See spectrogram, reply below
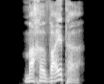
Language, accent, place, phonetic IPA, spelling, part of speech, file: German, Germany, Berlin, [ˌmaxə ˈvaɪ̯tɐ], mache weiter, verb, De-mache weiter.ogg
- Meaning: inflection of weitermachen: 1. first-person singular present 2. first/third-person singular subjunctive I 3. singular imperative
